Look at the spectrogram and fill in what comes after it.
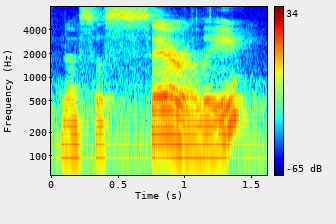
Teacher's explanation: It sounds like necessary. And then for necessarily, the stress changes to the air syllable.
